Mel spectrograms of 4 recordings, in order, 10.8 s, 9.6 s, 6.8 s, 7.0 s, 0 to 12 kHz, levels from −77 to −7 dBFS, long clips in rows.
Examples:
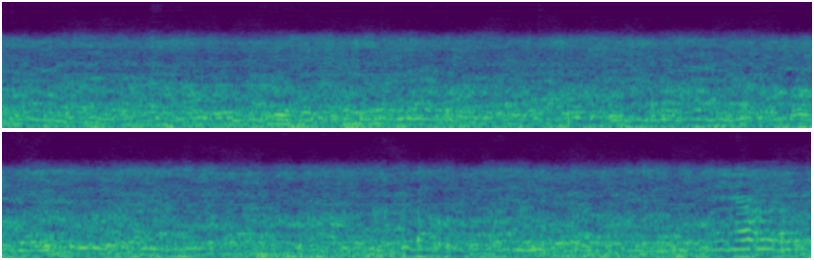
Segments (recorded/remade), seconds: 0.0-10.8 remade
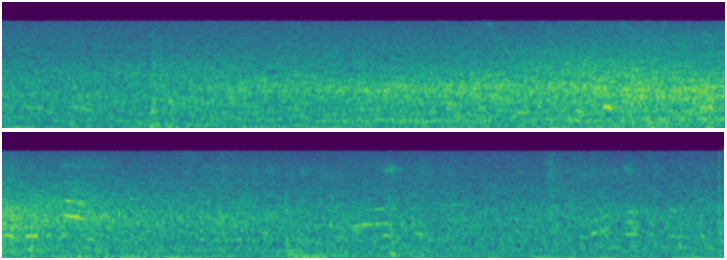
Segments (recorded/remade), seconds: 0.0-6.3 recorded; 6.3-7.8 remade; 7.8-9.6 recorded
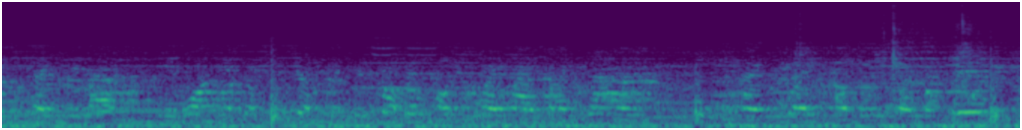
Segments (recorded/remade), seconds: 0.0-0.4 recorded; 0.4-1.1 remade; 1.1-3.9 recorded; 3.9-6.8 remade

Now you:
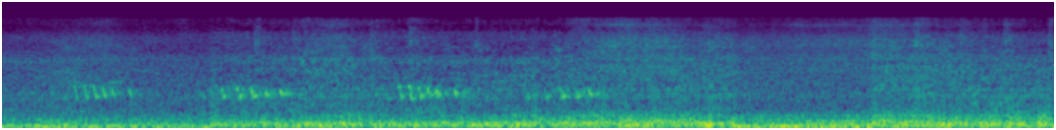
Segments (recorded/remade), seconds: 0.0-1.4 recorded; 1.4-4.9 remade; 4.9-5.8 recorded; 5.8-7.0 remade

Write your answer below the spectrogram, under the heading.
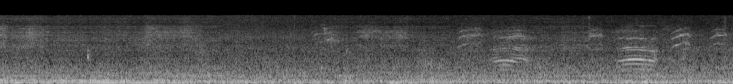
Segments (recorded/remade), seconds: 0.0-2.2 remade; 2.2-3.3 recorded; 3.3-4.5 remade; 4.5-5.3 recorded; 5.3-5.9 remade; 5.9-7.3 recorded

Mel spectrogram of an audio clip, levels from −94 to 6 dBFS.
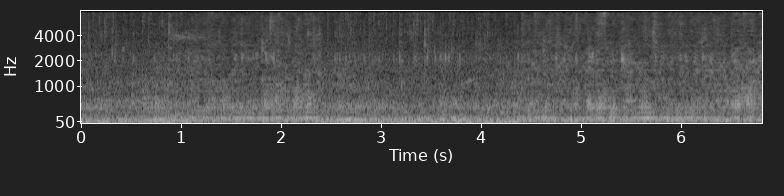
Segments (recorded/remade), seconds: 0.0-1.1 recorded; 1.1-2.4 remade; 2.4-4.4 recorded; 4.4-6.8 remade

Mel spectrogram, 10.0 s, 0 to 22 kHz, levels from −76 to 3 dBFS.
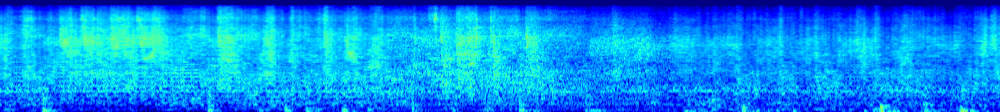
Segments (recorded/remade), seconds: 0.0-3.9 remade; 3.9-6.7 recorded; 6.7-10.0 remade

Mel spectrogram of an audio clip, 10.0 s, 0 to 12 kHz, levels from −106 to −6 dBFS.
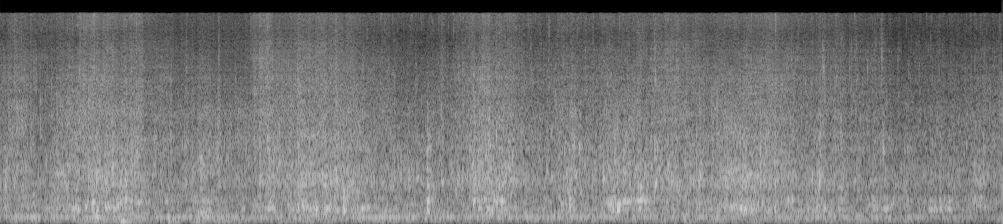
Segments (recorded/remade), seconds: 0.0-3.6 remade; 3.6-6.8 recorded; 6.8-7.9 remade; 7.9-10.0 recorded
